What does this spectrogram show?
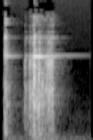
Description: Weights Dumbell Remove Weights, Gym weight lifting equipment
